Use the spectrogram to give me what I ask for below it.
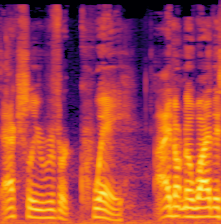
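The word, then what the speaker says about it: Kwai: the movie is world famous as the river Quai that's actually not how it's pronounced in the Thai language in Thai it's actually River Quay I don't know why they spelled it k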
